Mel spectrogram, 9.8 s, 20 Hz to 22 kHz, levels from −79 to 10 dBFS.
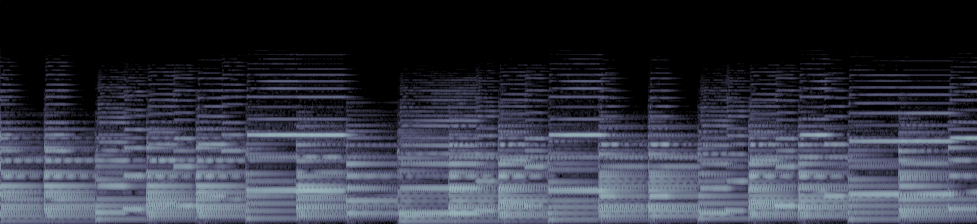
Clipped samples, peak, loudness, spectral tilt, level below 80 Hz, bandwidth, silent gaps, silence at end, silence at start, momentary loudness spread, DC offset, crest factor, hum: under 0.1%; -6 dBFS; -21 LUFS; -6.5 dB/octave; -54 dBFS; 8.6 kHz; none; 0 s; 0 s; 6 LU; under 0.1%; 16 dB; none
